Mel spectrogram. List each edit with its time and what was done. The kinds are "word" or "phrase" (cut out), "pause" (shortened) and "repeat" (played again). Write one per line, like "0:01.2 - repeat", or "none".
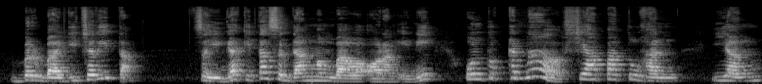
none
